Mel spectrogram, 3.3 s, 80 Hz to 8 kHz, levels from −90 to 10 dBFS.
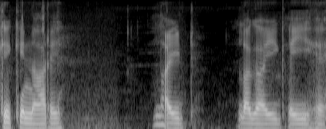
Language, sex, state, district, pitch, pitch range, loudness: Hindi, male, Uttar Pradesh, Muzaffarnagar, 110 Hz, 105-115 Hz, -20 LUFS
